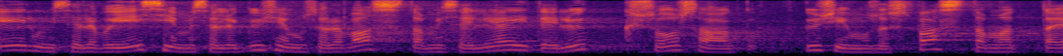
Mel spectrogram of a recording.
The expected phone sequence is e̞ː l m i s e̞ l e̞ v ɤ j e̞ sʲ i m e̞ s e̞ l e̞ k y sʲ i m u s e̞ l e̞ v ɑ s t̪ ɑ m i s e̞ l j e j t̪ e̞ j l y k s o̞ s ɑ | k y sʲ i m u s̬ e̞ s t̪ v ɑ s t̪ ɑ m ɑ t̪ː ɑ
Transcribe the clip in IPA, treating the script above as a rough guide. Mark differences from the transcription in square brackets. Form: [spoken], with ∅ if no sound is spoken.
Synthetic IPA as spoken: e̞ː l m i s e̞ l e̞ v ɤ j e̞ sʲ i m e̞ s e̞ l e̞ k y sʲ i m u s e̞ l e̞ v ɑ s t̪ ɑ m i s e̞ l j [æ] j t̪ e̞ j l y k s o̞ s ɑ | k y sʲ i m u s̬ e̞ s t̪ v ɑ s t̪ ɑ m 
